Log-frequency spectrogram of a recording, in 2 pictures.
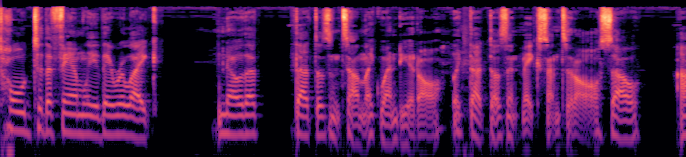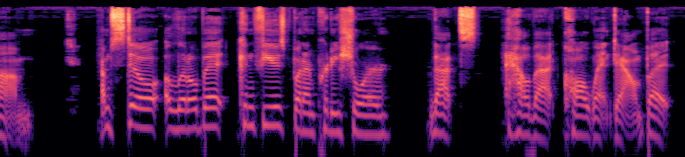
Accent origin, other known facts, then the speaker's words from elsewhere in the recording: Perry County, outside Harrisburg, Pennsylvania, United States; I grew up outside of Harrisburg, because if I say Perry County, nobody knows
